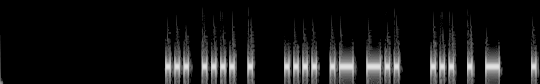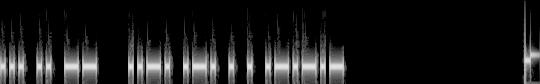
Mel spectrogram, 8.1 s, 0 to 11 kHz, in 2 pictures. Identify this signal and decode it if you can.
Morse code, heard as a keyed tone, about 36 wpm, 700 Hz. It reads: SHE HAD SET HIM FREE.
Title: Sentences from Top 1000 Words - Review Part 1 - 35wpm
